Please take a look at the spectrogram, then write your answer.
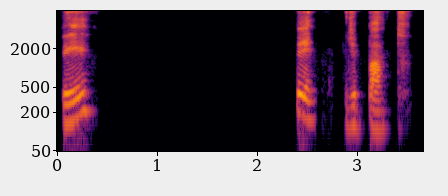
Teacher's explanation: Lábios fechados, né? Sem vibração nenhuma.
